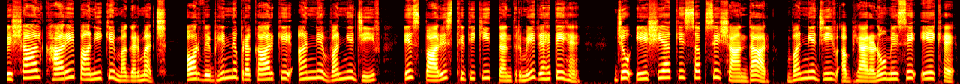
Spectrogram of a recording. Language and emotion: Hindi, neutral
